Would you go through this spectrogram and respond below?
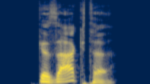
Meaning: inflection of gesagt: 1. strong/mixed nominative/accusative feminine singular 2. strong nominative/accusative plural 3. weak nominative all-gender singular 4. weak accusative feminine/neuter singular
- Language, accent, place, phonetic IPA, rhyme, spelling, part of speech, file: German, Germany, Berlin, [ɡəˈzaːktə], -aːktə, gesagte, adjective, De-gesagte.ogg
